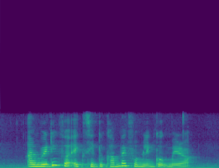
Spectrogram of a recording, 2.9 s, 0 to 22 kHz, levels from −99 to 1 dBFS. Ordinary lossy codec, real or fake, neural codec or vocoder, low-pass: none; real; none; 7.2 kHz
